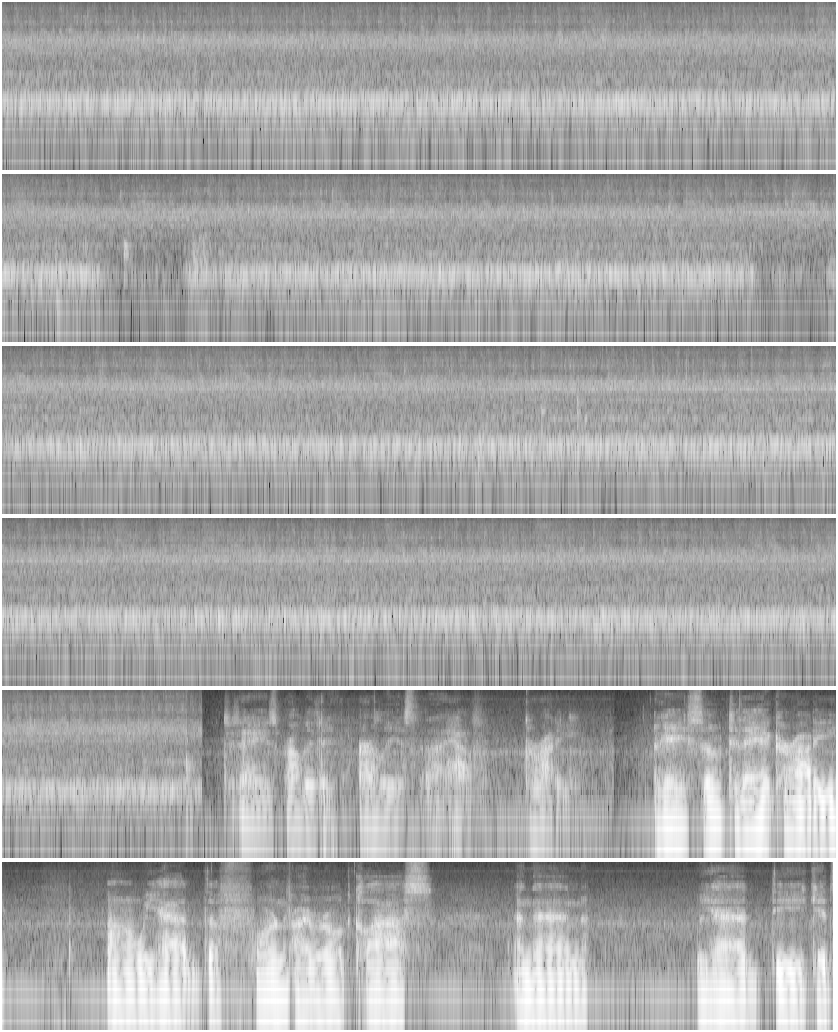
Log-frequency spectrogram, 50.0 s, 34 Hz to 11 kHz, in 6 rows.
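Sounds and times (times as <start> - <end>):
running water: 0.0 - 35.4.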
